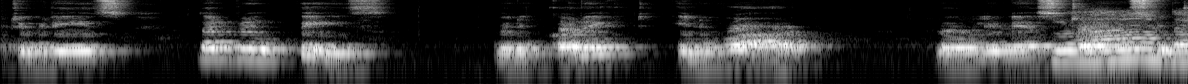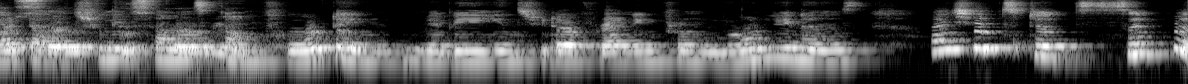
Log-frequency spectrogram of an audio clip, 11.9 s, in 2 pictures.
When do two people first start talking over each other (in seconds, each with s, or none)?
5.2 s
